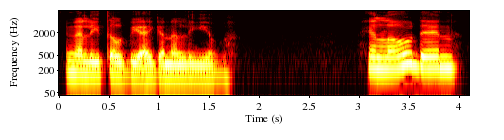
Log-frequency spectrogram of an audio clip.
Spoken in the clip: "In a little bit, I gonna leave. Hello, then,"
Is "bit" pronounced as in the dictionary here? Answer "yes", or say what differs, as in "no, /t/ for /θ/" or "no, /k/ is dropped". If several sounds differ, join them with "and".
no, /t/ is dropped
